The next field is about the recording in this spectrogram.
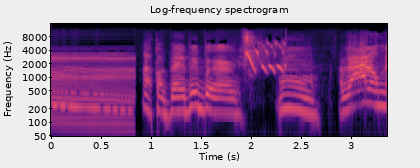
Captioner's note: chirping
